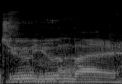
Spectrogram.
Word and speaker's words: 주윤발: Oh, that's how you pronounce his name. In Korean, they're different, right? Yeah, I always called him. I always called him like Chow Yun Fat. Yeah, that's the English pronunciation.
